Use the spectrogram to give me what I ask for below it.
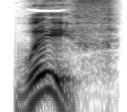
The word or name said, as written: waif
